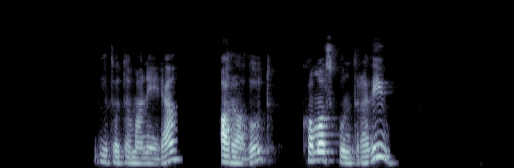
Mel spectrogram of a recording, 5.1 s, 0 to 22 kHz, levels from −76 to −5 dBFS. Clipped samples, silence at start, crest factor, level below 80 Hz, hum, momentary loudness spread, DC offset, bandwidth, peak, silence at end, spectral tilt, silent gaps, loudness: under 0.1%; 0.95 s; 24 dB; -72 dBFS; none; 11 LU; under 0.1%; 9.4 kHz; 0 dBFS; 1.2 s; -6 dB/octave; 1.86-2.18 s, 2.88-2.92 s; -22 LUFS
